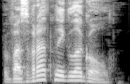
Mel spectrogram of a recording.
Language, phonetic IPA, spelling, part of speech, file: Russian, [vɐzˈvratnɨj ɡɫɐˈɡoɫ], возвратный глагол, noun, Ru-возвратный глагол.ogg
- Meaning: reflexive verb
